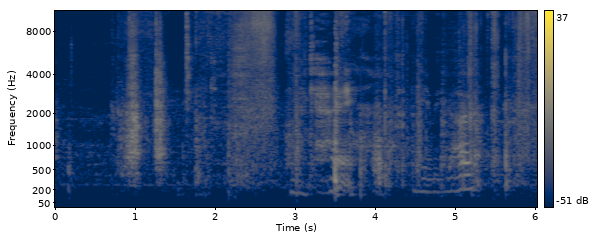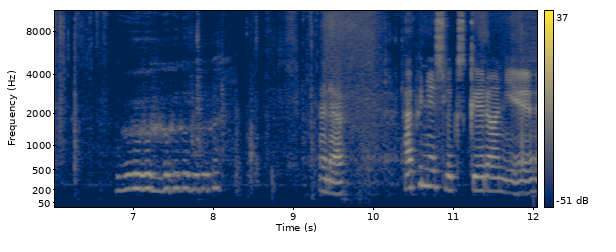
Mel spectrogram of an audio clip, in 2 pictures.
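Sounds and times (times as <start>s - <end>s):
person murmuring softly: 6.8s - 8.2s.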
